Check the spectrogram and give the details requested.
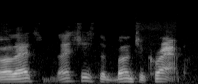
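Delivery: put-on conversational Upper Midwest Wisconsin accent. Retelling what Alan answered about the envelopes: imitating Alan's Wisconsin accent. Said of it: "in his Wisconsin accent".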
